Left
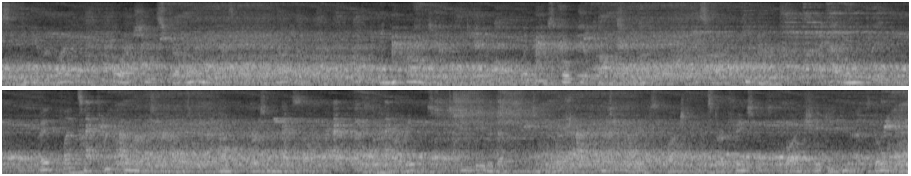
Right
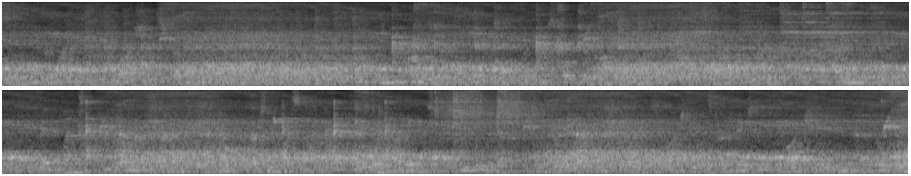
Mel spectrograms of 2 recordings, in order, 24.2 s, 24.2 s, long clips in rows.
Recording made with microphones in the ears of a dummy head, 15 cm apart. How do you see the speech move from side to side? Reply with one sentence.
In this clip you hear the speech move from left to right and back again.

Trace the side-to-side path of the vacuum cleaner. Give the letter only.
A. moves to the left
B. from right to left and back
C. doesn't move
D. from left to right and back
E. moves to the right
C.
